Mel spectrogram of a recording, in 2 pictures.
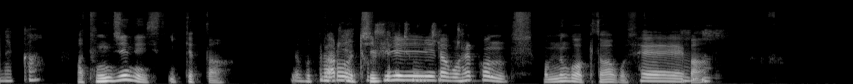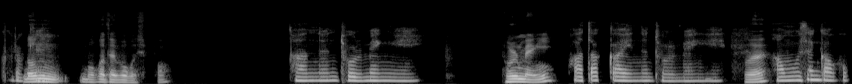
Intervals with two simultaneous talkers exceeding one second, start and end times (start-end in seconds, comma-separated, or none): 3.2-4.7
